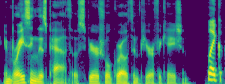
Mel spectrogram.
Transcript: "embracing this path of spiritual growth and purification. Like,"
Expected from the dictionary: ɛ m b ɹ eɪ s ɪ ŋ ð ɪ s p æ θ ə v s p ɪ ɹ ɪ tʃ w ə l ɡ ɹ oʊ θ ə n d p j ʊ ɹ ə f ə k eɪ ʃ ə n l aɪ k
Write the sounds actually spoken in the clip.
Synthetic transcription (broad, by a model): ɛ m b ɹ eɪ s ɪ ŋ ð ɪ s p æ θ ə v s p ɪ ɹ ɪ tʃ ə l ɡ ɹ oʊ θ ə n p j ʊ ɹ ə f ə k eɪ ʃ ə n l aɪ k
